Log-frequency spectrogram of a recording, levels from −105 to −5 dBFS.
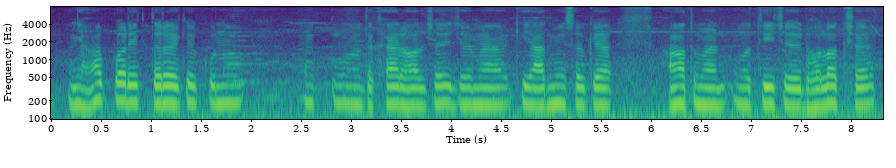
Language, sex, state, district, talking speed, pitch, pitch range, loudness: Hindi, male, Bihar, Purnia, 115 wpm, 170 Hz, 165-180 Hz, -31 LUFS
